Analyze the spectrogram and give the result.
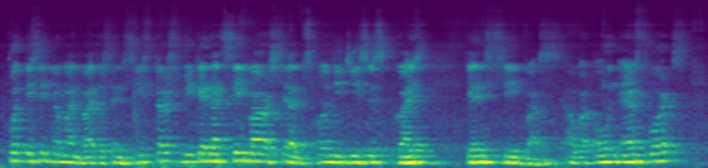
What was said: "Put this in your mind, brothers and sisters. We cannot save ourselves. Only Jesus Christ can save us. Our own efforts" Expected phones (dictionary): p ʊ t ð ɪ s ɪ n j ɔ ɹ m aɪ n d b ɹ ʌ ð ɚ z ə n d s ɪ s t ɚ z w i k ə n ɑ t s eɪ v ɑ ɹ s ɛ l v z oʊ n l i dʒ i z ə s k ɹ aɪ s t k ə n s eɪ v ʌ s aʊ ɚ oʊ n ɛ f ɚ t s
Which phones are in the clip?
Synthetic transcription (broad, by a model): p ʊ t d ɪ s ɪ n j ɔ ɹ m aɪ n b ɹ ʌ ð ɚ s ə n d s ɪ s t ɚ s w i k ə n ɑ t s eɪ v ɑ ɹ s ɛ l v s oʊ n l i dʒ i s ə s k ɹ aɪ s t k ə n s eɪ v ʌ s aʊ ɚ oʊ n ɛ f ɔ t s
